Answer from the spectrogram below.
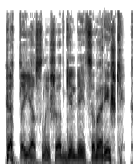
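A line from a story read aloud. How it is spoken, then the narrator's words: Scoffing snort. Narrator (Russian): хмыкнул Эльм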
